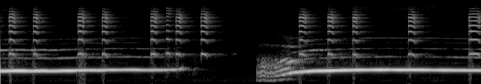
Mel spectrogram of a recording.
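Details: A pet dog howls along with a squeaky toy, a long level wavering howl running under repeated sharp squeaks, a short pause, then a low rising yodel swelling back into the sustained howl.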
